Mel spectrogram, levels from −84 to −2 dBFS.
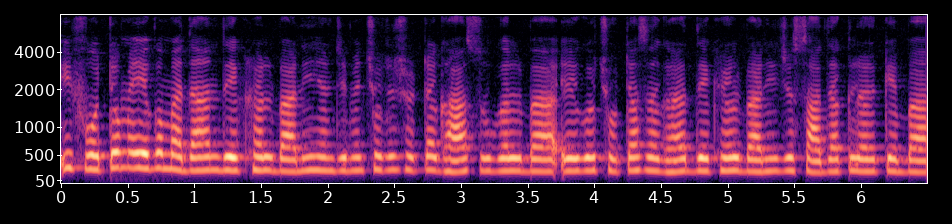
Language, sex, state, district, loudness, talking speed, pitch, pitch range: Bhojpuri, female, Uttar Pradesh, Gorakhpur, -16 LUFS, 240 wpm, 230 Hz, 220-235 Hz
